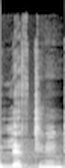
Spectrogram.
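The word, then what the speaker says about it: lieutenant: word देख रहे हैं आपको इसमें कहीं भी एफ नजर नहीं आ रहा लेकिन जब भी आप इसको प्रोनाउंस करेंगे तो ये बन जाएगा लेफ्टिनेंट आप इसमें एफ साउंड देंगे तो उसने लेफ्टिनेंट से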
